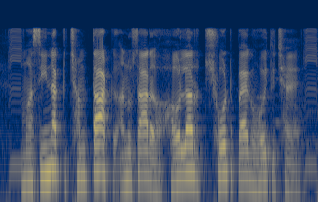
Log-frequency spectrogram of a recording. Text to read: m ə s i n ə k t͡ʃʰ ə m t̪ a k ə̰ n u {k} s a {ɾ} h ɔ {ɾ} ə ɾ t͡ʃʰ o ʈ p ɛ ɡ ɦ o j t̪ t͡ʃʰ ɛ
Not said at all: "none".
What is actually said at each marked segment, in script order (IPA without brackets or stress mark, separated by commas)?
none, ɾ, l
